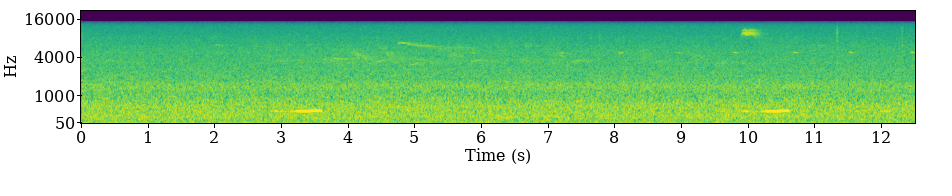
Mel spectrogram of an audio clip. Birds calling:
White-eared Ground-Sparrow (Melozone leucotis), White-tipped Dove (Leptotila verreauxi)

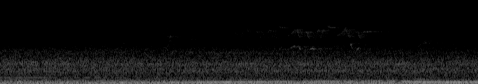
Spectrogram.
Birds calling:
Common Yellowthroat (Geothlypis trichas)

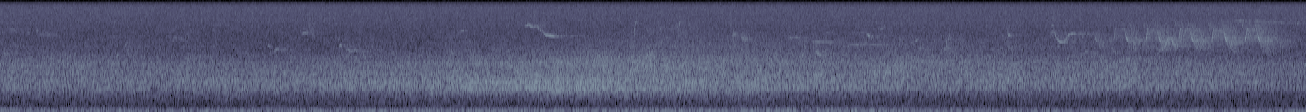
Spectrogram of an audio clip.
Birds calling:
unidentified bird, Ovenbird (Seiurus aurocapilla), Gray Catbird (Dumetella carolinensis)

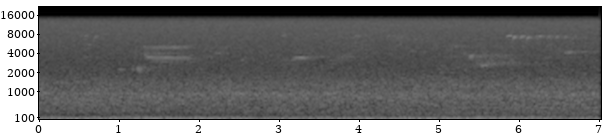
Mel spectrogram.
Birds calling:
Black-capped Chickadee (Poecile atricapillus), Red-winged Blackbird (Agelaius phoeniceus)

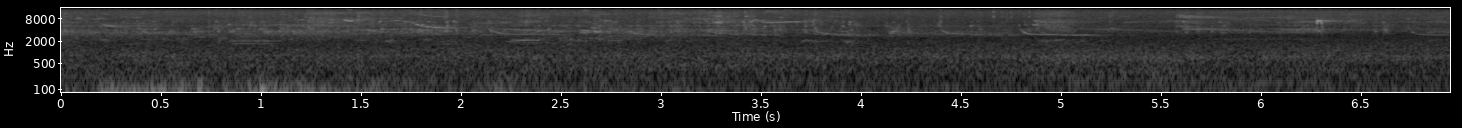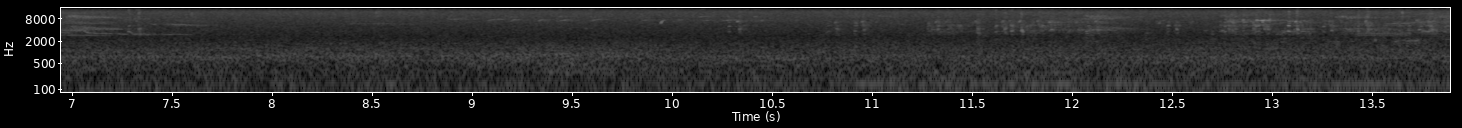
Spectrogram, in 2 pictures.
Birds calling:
unidentified bird, Downy Woodpecker (Dryobates pubescens)

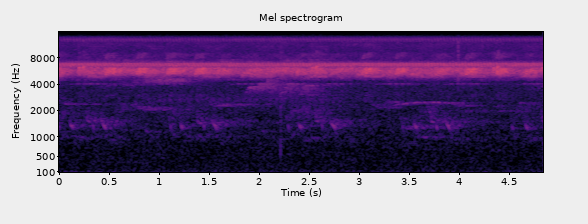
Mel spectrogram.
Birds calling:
Dusky-capped Flycatcher (Myiarchus tuberculifer), Hauxwell's Thrush (Turdus hauxwelli), Thrush-like Wren (Campylorhynchus turdinus), Dusky-capped Greenlet (Pachysylvia hypoxantha)

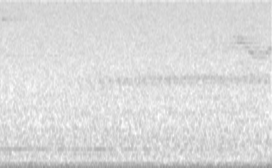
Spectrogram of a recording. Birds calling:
Red-bellied Woodpecker (Melanerpes carolinus), Tufted Titmouse (Baeolophus bicolor), Veery (Catharus fuscescens)

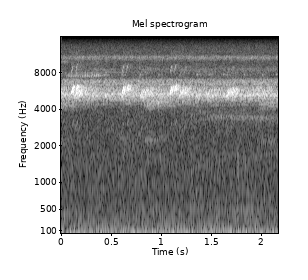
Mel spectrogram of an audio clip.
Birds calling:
unidentified bird, Chestnut-winged Foliage-gleaner (Dendroma erythroptera), Dusky-capped Greenlet (Pachysylvia hypoxantha)

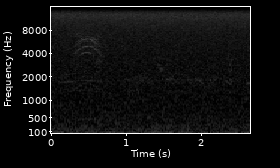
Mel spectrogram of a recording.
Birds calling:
Hawaii Amakihi (Chlorodrepanis virens)

